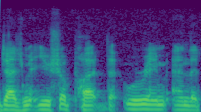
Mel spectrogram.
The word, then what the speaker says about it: Urim: Okay, Urim and Tumim, which some Jewish guy said was how you pronounce it, so I trust him.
